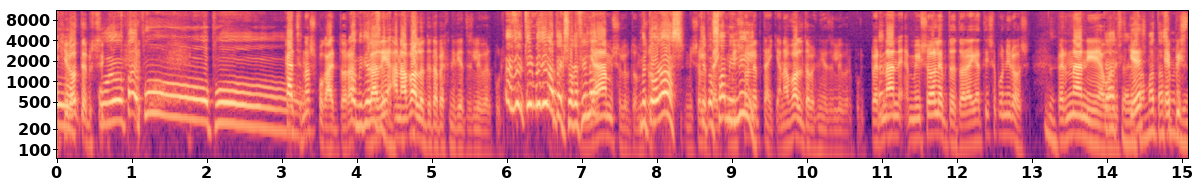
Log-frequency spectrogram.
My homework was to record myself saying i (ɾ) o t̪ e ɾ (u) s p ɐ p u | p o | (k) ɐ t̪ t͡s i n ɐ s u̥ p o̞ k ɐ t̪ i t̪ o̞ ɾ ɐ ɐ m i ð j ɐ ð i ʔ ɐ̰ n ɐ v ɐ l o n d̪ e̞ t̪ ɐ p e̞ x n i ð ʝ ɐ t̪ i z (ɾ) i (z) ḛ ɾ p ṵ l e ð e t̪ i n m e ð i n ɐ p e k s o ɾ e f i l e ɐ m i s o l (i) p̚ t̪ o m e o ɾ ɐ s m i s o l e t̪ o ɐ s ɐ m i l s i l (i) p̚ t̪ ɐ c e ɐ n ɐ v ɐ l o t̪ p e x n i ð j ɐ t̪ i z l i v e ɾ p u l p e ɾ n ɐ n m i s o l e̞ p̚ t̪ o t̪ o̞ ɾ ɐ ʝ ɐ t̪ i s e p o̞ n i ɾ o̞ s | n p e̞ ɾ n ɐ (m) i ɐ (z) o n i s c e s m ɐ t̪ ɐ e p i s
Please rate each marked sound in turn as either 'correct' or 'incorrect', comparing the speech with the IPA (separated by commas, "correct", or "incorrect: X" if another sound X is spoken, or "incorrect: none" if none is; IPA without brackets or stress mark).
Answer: correct, correct, correct, incorrect: l, incorrect: v, incorrect: e, incorrect: e, incorrect: n, incorrect: ɣ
